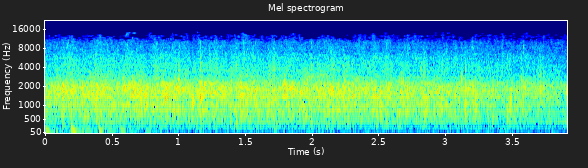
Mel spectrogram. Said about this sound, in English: I'd like you all to give him a round of applause. I know you're going to give him more.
